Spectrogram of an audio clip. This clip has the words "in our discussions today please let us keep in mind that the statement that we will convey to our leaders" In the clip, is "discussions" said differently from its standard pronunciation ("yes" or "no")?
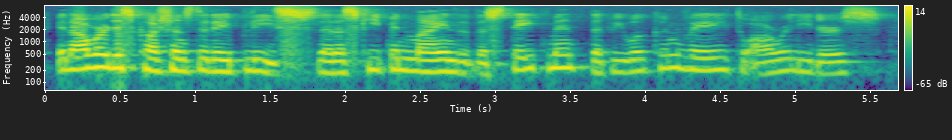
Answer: yes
